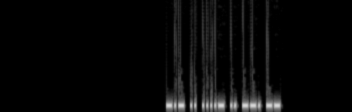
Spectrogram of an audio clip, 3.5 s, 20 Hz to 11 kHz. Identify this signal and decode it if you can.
Morse code, heard as a keyed tone, about 60 wpm, 700 Hz. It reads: KI4IGM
